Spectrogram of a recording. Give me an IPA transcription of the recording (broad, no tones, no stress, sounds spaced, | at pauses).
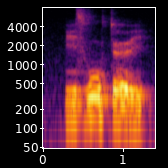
iː z ɣ uː t øː i̯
